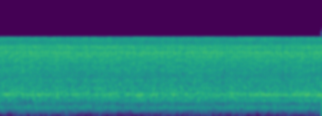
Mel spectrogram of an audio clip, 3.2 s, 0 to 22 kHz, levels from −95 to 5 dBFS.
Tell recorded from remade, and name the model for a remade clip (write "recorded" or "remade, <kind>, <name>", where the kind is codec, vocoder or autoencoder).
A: remade, autoencoder, DAC-VAE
